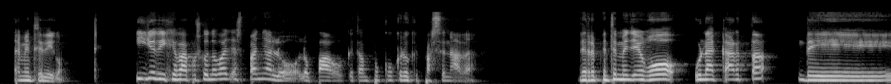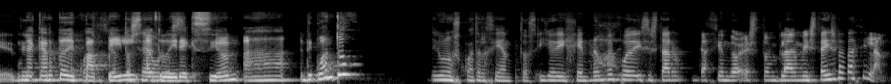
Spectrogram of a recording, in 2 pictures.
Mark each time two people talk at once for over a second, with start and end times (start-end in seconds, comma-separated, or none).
9.1-10.8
